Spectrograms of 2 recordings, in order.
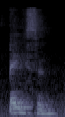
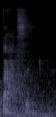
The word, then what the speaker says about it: basin: a small sink but we say basin not bathing basin basin i washed my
